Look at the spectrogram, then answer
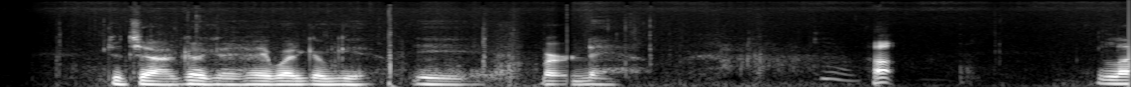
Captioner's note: faintly speaking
